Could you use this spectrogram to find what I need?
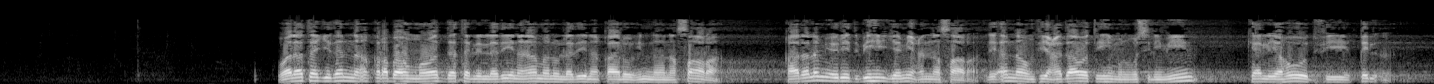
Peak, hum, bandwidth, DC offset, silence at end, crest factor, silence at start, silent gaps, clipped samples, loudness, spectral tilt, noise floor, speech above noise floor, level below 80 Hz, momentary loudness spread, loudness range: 0 dBFS; none; 8.8 kHz; under 0.1%; 0.25 s; 12 dB; 2.8 s; none; under 0.1%; -12 LUFS; -5.5 dB/octave; -62 dBFS; 51 dB; -50 dBFS; 7 LU; 3 LU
